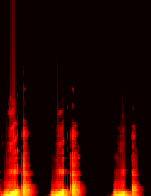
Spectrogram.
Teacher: in some informal speech in the uk some people will also use a glottal stop here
